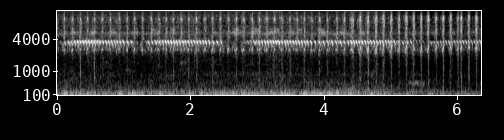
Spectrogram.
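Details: Night katydid known as walang kecek stridulating: a piercing high trill in long phrases with brief breaks, backed by dense rapid clicking that grows more prominent and uneven toward the end.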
